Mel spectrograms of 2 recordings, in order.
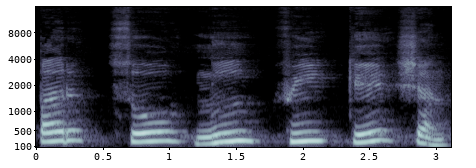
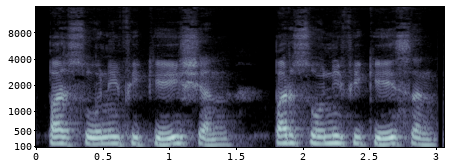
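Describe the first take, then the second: First: Very slow, louder परसोनिफिकेशन, each syllable held; drawn-out model word. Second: Said in the usual way. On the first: Shown as a demonstration. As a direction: spell out परसोनिफिकेशन slowly and clearly. (बहुत धीरे खींचकर परसोनिफिकेशन) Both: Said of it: "तो meaning क्या बनी?".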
